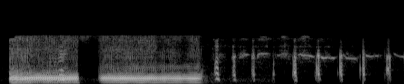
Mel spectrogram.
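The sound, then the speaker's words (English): A voice imitates a child's fart inside rubber pants: two long, steady buzzing blasts, then a string of many short, sputtering pops that trail off in uneven rhythm. “Okay, so the kid farted. Now he's got rubber pants that are going.”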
